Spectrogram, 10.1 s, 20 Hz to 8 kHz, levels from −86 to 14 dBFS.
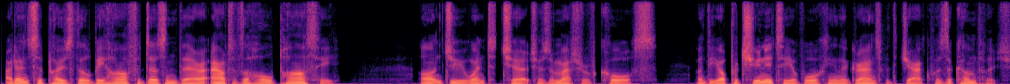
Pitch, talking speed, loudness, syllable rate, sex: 100 Hz, 215 wpm, -18 LUFS, 6.1 syllables/s, male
